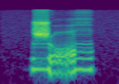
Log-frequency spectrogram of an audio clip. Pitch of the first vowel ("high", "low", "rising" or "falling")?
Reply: high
